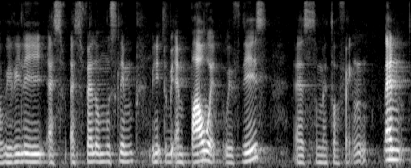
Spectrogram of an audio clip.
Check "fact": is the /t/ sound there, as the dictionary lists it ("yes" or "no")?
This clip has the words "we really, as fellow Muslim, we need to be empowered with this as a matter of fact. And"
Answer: no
